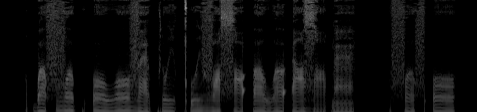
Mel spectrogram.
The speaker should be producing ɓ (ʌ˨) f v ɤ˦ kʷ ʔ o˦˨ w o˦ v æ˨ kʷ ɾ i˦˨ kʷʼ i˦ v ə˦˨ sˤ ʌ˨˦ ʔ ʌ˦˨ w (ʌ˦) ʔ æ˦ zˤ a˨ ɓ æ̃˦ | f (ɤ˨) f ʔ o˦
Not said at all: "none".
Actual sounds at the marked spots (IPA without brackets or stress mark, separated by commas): ʌ˨, ʌ˦, ɤ˨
